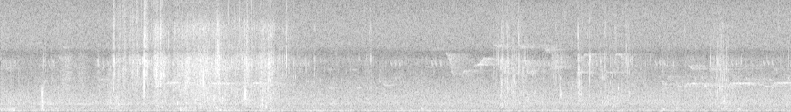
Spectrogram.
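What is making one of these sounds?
A fishing reel clicks as line is reeled in.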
